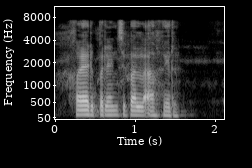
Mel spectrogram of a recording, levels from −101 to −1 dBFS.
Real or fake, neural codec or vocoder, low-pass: fake; codec, 16 kHz, 4 kbps, FunCodec, trained on Chinese and English, 50 frames a second; 7.2 kHz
